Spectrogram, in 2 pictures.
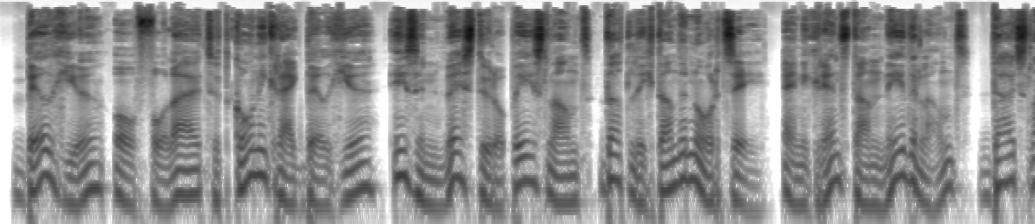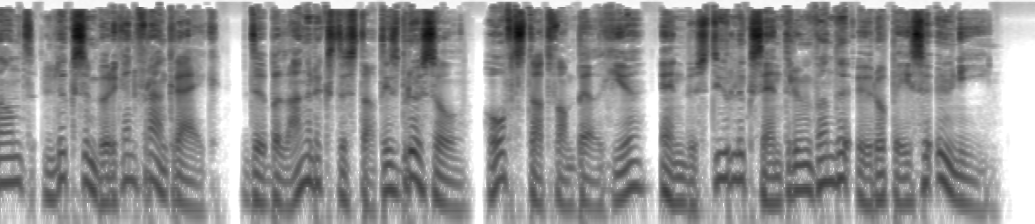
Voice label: Flemish documentaries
